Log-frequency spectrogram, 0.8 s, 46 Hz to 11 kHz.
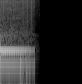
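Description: The original 1890 iron striking hammer, set to a 6 cm stroke, strikes the 1664 bronze bell in the north-east lantern of the Briançon collegiate church. The bell gives a clear tone near 410 Hz over a lower hum that fades for about a third of a second before cutting off. At this setting the bell rings properly.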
